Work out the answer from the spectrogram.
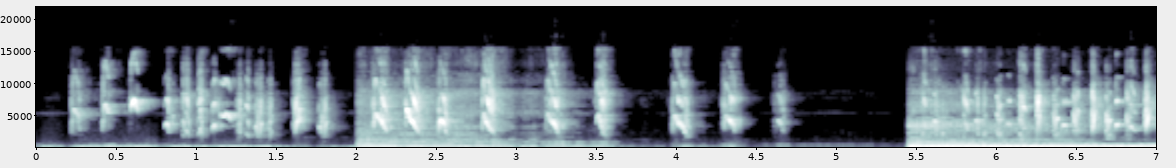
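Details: Olive-backed sunbird (kolibri ninja) used as a singing lure for a reluctant caged bird: rapid clusters of thin, high chirps and scratchy twitters, a brief silence, then dense twittering against loud broadband background noise.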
